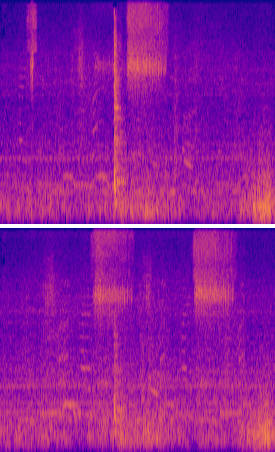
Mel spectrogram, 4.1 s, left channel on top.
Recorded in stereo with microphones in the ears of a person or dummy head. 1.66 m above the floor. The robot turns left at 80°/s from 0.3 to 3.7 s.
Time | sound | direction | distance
1.7 | a snare drum | 80° left | ?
